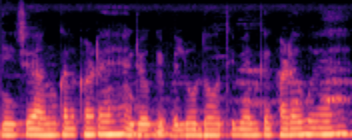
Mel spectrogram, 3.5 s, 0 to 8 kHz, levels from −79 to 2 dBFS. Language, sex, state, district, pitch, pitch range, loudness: Hindi, male, Chhattisgarh, Balrampur, 130 Hz, 120-135 Hz, -12 LUFS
